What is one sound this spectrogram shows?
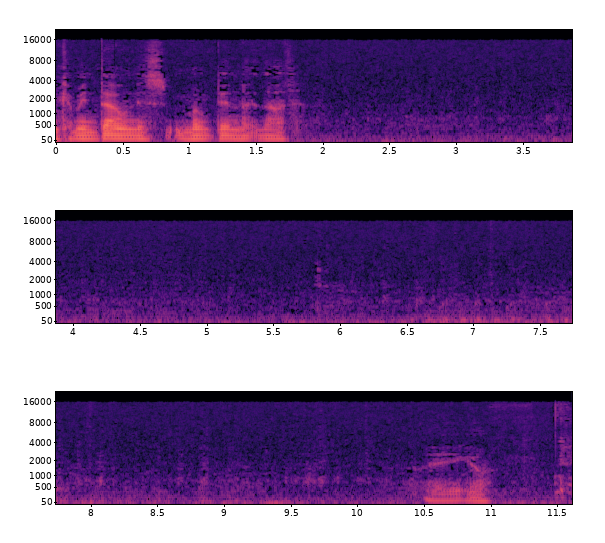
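A paintbrush strokes softly across canvas.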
